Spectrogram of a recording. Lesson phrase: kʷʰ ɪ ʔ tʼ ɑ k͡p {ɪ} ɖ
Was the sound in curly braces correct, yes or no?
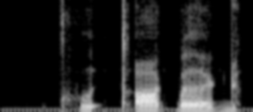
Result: no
